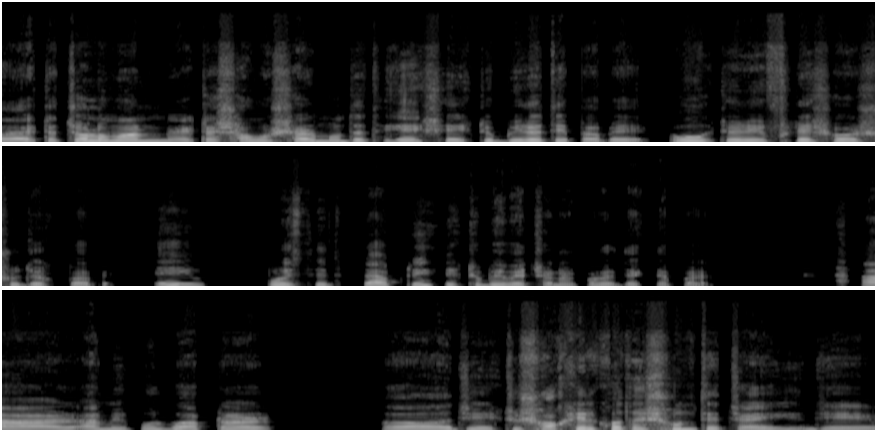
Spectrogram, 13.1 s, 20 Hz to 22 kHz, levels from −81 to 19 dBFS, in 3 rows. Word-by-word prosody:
একটা 135 +2 -5
চলমান 155 +1 +7 0.2
একটা 140 +3 -3
সমস্যার 130 +5 +2
মধ্যে 150 +2 0
থেকে 200 +3 -1
সে - - -4
একটু 135 - -5
বিরতি 140 -1 +3
পাবে। 95 +2 -2 0.3
ও - - +6
একটু 150 +2 -3
রিফ্রেশ 150 +1 -1
হওয়ার 125 -1 +2
সুযোগ 90 -4 -5
পাবে। - - -6 0.3
এই 190 - 0 0.4
পরিস্থিতিতে 150 +3 -4
আপনি 190 +4 -7 0.2
একটু 140 - -10
বিবেচনা 100 -3 -4
করে 90 0 -5
দেখতে - - -11
পারেন। - - -13 0.9
আর 110 -1 +3 0.2
আমি 130 +2 -4
বলব 140 0 -4
আপনার 130 -1 0 0.7
আ - - +2 0.3
যে 115 - -3
একটু - - -7
শখের 135 +9 +5
কথা 155 -2 +5
শুনতে 135 -4 +2
চাই। 95 0 0 0.3
যে 105 -3 -4
135 Hz, 165 wpm, -24 LUFS, 115-150 Hz, 0.9 s, চলমান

